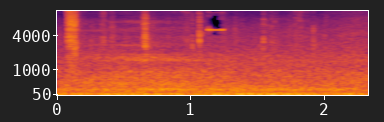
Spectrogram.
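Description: Steady low outdoor rumble of a car park, with a couple of light clicks as a handheld paint thickness gauge's probe is set against a car door panel, and a short high beep just past the middle.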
